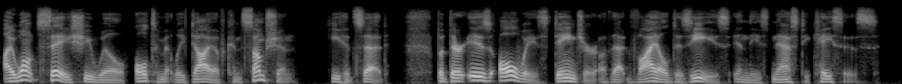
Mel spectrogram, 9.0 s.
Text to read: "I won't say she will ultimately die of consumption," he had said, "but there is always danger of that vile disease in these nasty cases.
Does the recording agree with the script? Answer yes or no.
yes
